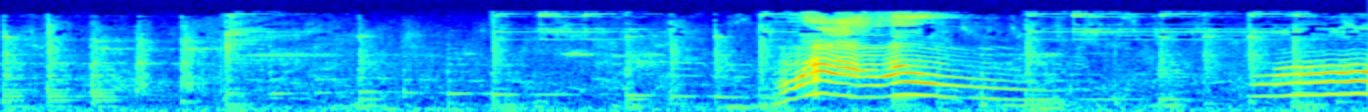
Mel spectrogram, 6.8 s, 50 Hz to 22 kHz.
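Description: A cat meows in the Tales of Xillia 2 video game, two rising and falling calls near the middle and another starting at the end, over soft background game music and ambience.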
